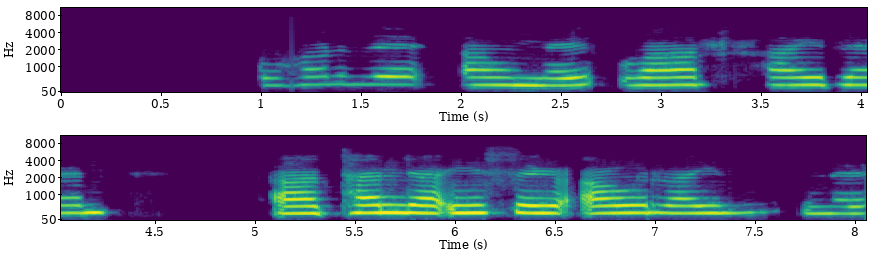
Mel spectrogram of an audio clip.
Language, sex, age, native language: Icelandic, female, 12, Icelandic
